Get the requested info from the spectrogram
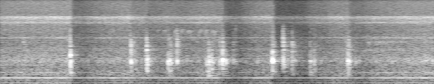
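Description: Irregular light knocks and scuffs from a wooden ladder and from bodies shifting on it as a man takes a woman onto his shoulder to carry her down, about seven knocks in four seconds, over a steady low hum and hiss in the recording.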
